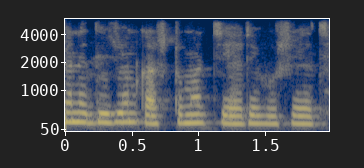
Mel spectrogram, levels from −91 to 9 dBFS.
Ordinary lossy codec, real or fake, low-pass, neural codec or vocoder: Opus, 32 kbps; real; 5.4 kHz; none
